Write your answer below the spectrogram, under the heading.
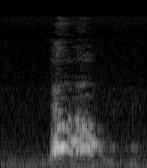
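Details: At dusk a Golden Retriever answers faint fox cries from far off, possibly as a warning. It gives one rough bark that holds for about half a second and then falls away, over a steady low background hum.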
